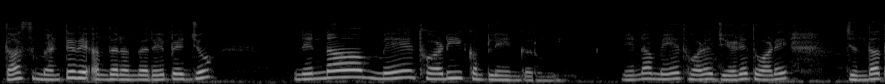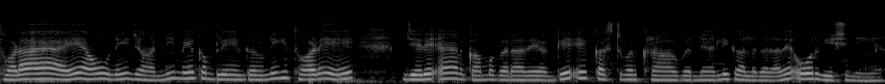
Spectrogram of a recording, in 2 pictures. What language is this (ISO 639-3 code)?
doi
